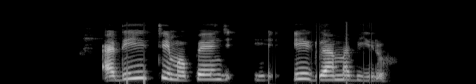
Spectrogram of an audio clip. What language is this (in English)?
Luo (Kenya and Tanzania)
